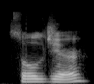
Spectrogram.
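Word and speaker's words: soldier: এয়ার কি জানেন বলেন তো তাহলে ওইটার উচ্চারণ কি এস ও এল ডি আই এ আর সোলজার ওখানে কিন্তু আমরা সোলডিয়ার বলি না সোলজার বলি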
